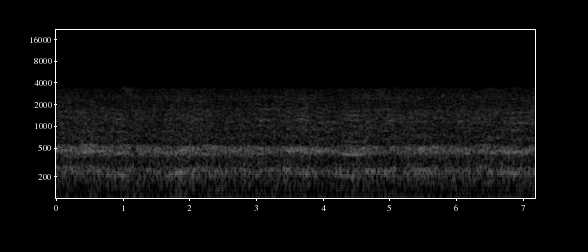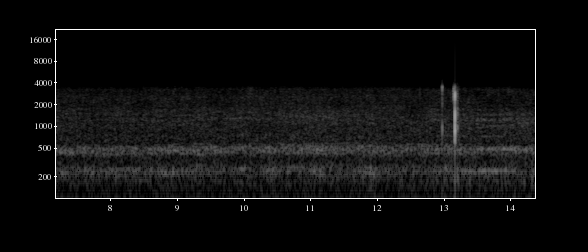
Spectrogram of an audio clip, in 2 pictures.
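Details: On 10 October, still very active for the time of year, honey bees bringing home pollen and nectar for winter stores give a steady, droning hum of many wings, with a single sharp click near the end.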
